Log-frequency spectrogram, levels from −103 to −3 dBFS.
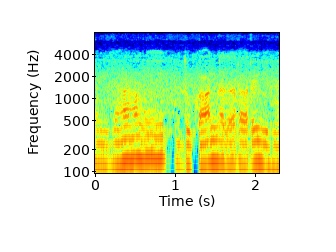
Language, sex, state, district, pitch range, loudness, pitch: Hindi, male, Bihar, Darbhanga, 75-125 Hz, -28 LUFS, 120 Hz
